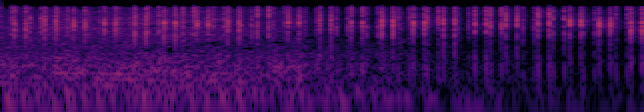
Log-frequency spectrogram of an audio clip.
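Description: A rapid, steady rattling sound effect, about twenty clicks a second, easing off slightly near the end.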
